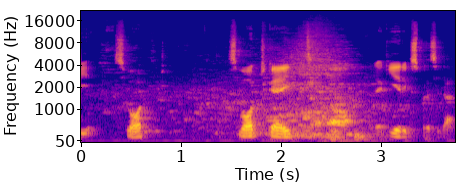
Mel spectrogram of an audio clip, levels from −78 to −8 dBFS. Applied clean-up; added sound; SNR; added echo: classical method log-MMSE.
